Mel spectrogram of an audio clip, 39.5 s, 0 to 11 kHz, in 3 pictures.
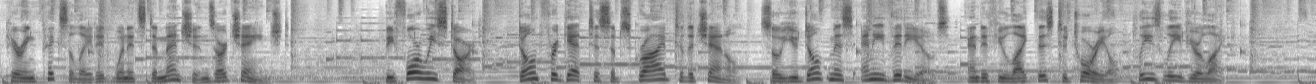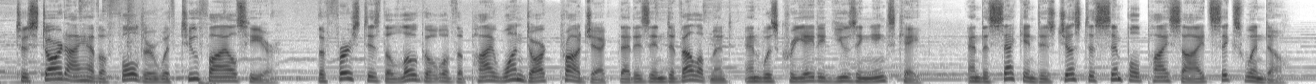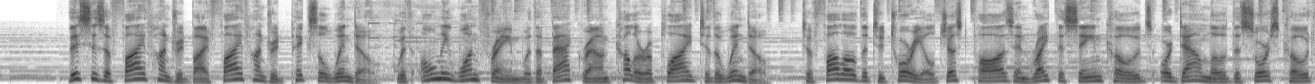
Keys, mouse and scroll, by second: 0.9-2.1 drag, 5.0-6.1 drag, 13.2-18.1 drag, 23.5-24.3 drag, 25.2-28.3 drag, 30.7 click, 31.3 ctrl+F5, 34.0-36.6 drag, 36.8 shift+f, 37.8 ctrl+F5.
